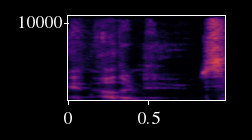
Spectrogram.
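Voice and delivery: put-on deep voice. Recalling a host moving the show on while George still laughs, imitating Gerard's deep voice. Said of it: "when Gerard goes into the deep voice".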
